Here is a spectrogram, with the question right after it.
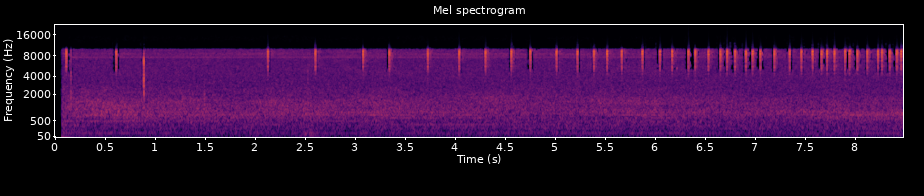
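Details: An Olympus cicada (Diceroprocta olympusa) gives its starting call: sharp, dry ticks that come faster and faster.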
